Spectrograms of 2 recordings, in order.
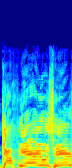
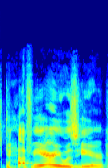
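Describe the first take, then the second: First: High, loud thrilled question; fanboy asking the waitress, higher and louder; excited. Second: Said in the usual way. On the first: Retold or imitated. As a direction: burst out like a starstruck fan.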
